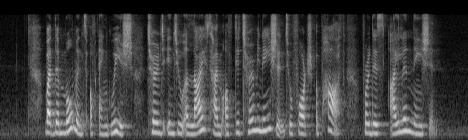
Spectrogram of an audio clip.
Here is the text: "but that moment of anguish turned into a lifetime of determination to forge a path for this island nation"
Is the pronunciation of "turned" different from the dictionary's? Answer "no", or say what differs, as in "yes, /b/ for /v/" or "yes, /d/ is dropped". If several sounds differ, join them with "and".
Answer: no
